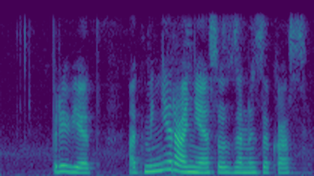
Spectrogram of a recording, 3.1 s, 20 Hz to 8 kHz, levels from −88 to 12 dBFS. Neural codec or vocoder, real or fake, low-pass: none; real; 7.2 kHz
